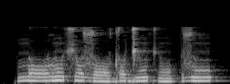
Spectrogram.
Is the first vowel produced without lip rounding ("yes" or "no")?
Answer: no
